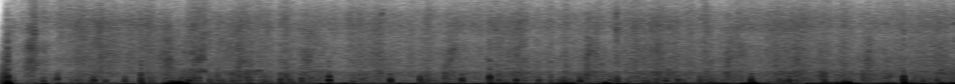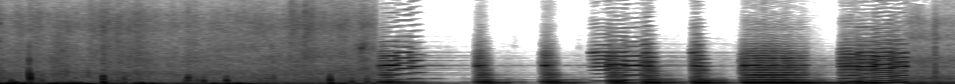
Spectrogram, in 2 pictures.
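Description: Footsteps crunching through fresh snow about five centimetres deep in a neighbourhood park, many soft, steady steps carried along with some low wind noise.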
